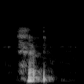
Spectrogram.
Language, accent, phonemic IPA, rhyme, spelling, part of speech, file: English, Southern England, /hɛp/, -ɛp, hep, noun / adjective / verb / interjection, LL-Q1860 (eng)-hep.wav
- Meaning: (noun) 1. hepatitis 2. Abbreviation of high-energy physics 3. A hip of a rose; a rosehip; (adjective) 1. Aware, up-to-date 2. Cool, hip, sophisticated; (verb) To make aware of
